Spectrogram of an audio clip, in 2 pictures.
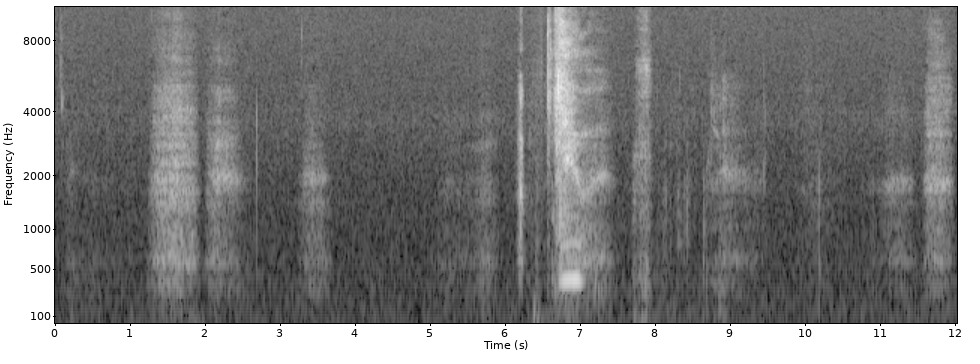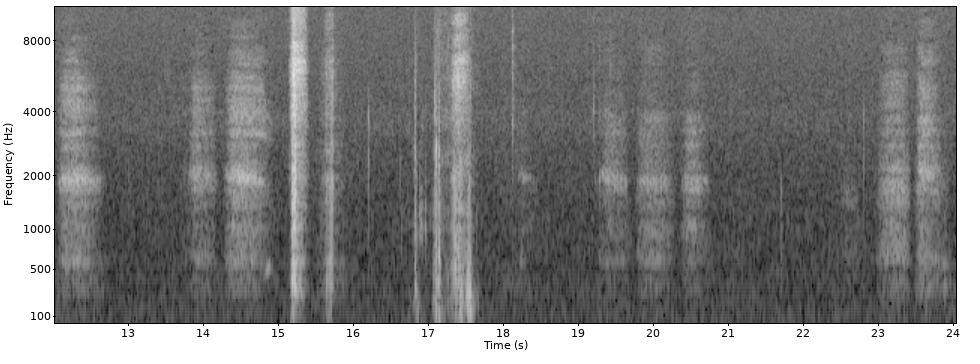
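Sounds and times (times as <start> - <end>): woman sneezing: 6.2 - 7.9.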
